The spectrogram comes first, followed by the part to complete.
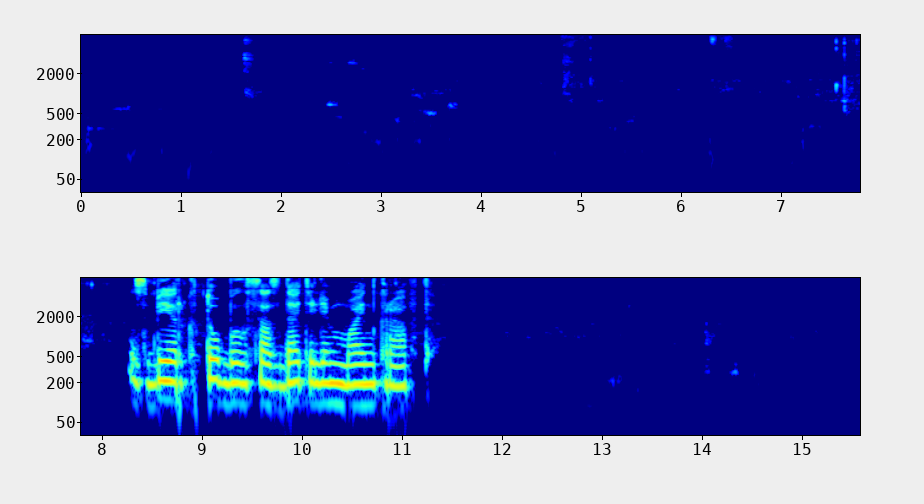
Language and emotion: Russian, neutral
